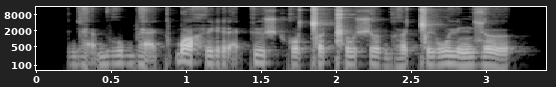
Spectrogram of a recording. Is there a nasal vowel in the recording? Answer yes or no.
no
